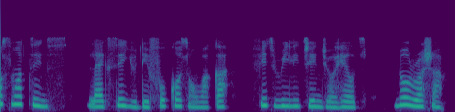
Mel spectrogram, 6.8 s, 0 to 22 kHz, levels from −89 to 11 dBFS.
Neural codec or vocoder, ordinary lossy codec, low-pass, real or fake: none; none; 5.4 kHz; real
